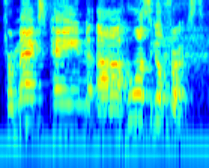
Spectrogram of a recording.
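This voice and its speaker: A man's voice: sits high, normal speed, a crowd in the background. A man hosting a casual panel discussion about films, talking with co-hosts. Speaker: host.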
